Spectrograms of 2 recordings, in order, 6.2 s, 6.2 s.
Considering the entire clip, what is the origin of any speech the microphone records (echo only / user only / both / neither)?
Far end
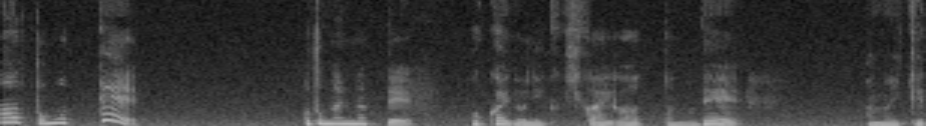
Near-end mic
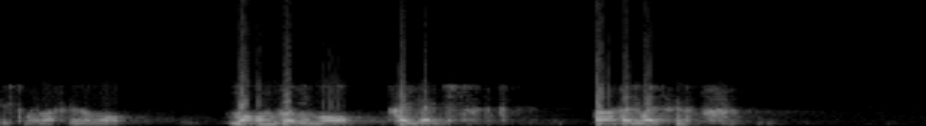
user only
